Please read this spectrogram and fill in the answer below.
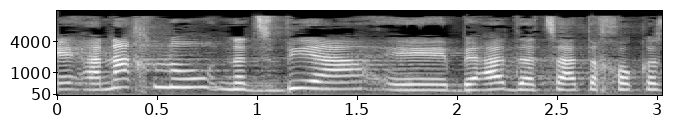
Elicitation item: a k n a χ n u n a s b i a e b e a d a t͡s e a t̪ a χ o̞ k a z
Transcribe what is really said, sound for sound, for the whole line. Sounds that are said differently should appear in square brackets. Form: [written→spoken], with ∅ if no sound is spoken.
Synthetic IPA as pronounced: a [k→∅] n a χ n u n a [s→t͡s] b i a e b e a d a t͡s [e→a] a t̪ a χ o̞ k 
